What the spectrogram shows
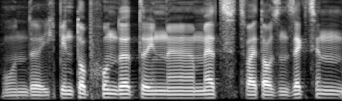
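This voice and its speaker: In a Romanian accent, a man speaks very slowly in a flat monotone at a fairly low pitch, with a dry, close sound, no echo and a very clean recording over a silent background. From Romania, Buzău. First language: Romanian (speaking German). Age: 30s. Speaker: professional table tennis player. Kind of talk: casual interview. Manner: halting.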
